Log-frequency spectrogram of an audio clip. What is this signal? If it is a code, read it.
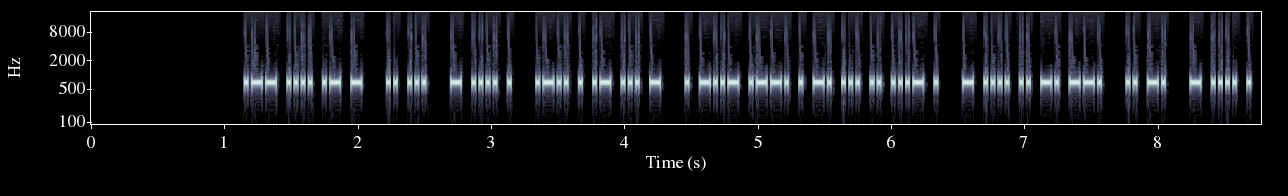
Morse code, heard as a keyed tone, about 46 wpm, 700 Hz. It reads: WHAT IS THE LEAST EXPENSIVE THING IN THE
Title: Sentences from Top 1000 Words - Review Part 6 - 45wpm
